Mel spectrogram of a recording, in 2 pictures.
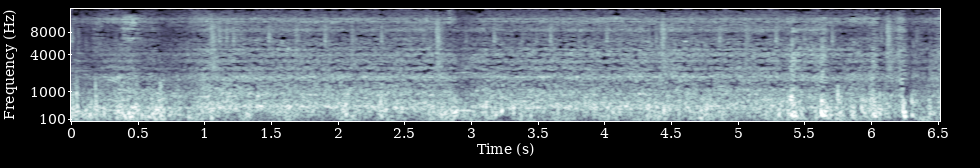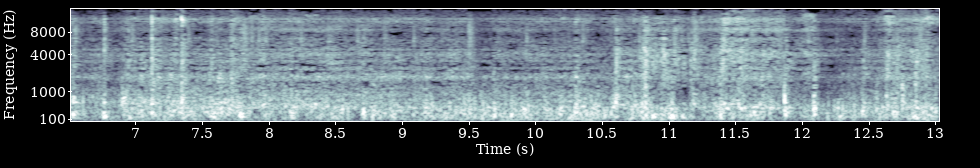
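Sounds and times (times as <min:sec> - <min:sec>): train wheels rumbling on rails: 0:00.0 - 0:13.0
wheels clacking over rail joints: 0:00.0 - 0:13.0.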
